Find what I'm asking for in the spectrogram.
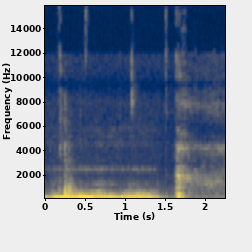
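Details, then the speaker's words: Dog snoring: one long, low, rumbling breath followed by a brief soft snuffle. "I think he didn't hear that but anyway is actually snoring"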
